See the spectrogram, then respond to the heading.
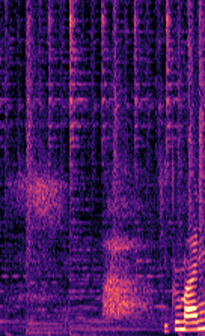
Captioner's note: inhales and exhales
